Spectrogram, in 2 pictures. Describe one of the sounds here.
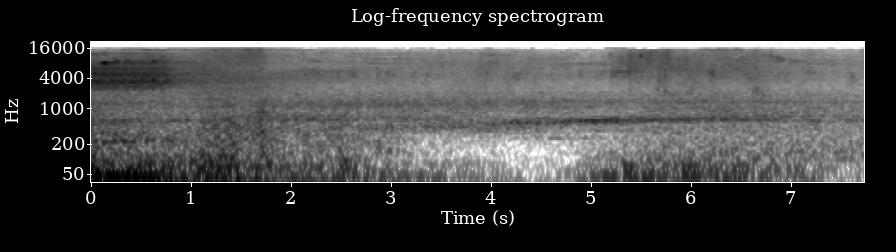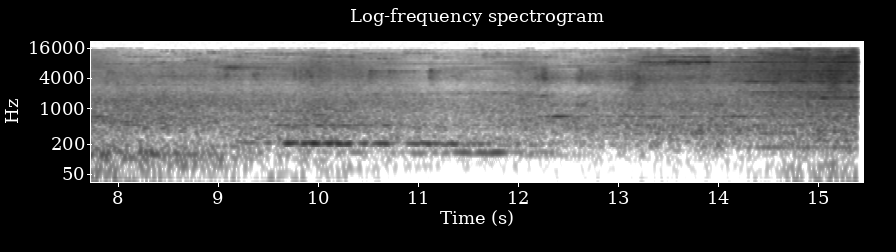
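A triumphant game victory fanfare plays and slowly fades.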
